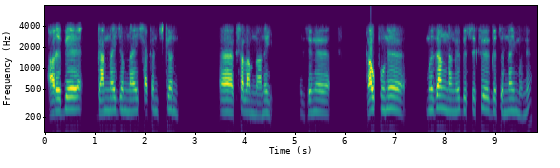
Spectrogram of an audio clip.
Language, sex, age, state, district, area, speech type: Bodo, male, 60+, Assam, Baksa, rural, conversation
